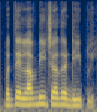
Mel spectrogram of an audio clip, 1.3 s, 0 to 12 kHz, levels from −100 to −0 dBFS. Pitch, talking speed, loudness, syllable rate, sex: 145 Hz, 275 wpm, -15 LUFS, 7.6 syllables/s, male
